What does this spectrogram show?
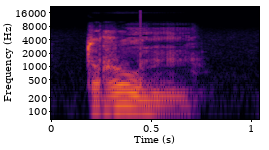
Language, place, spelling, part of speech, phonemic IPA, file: Occitan, Béarn, tron, noun, /tru/, LL-Q14185 (oci)-tron.wav
- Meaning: thunder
